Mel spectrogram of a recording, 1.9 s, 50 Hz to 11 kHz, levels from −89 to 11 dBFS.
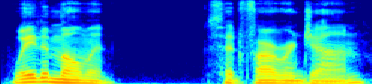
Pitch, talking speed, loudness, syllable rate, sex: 110 Hz, 195 wpm, -18 LUFS, 5.6 syllables/s, male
